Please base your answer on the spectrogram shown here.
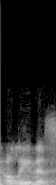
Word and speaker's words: Olivas: name that was fine olivas is how i pronounce it okay wasn't quite right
